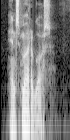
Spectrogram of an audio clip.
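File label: "En Smörgås", Swedish; Voileipä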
